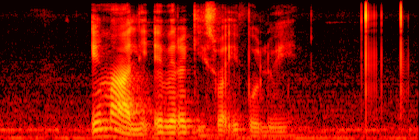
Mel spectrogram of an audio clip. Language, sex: South Ndebele, male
